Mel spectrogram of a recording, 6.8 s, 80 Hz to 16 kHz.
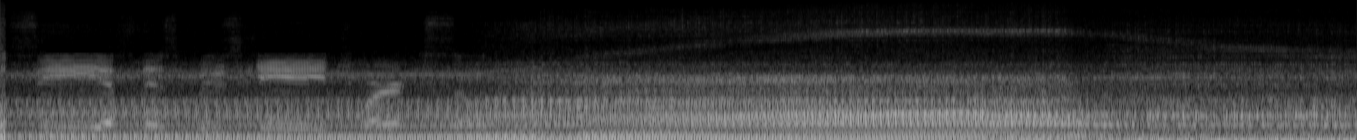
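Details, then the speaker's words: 2000 Chevy Silverado, LM7 5.3L V8 with VS Racing 7875 turbo, at operating temperature, driving under boost; turbo whistle climbs then the note briefly falters and dips, a stumble under load; still needs tuning, owner suspects the PCV system. "Still got a little tuning to do. You can hear that stumble there, but I think that has to do with my PCV system."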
